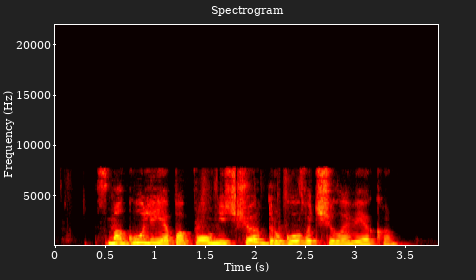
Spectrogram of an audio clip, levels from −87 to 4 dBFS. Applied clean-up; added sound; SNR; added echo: neural separator model SepFormer DNS4.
